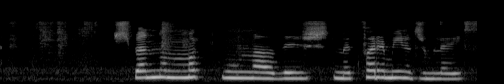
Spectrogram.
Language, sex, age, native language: Icelandic, male, 12, Icelandic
